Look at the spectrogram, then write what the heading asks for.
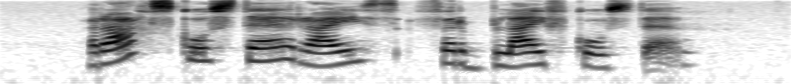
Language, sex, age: Afrikaans, female, 20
